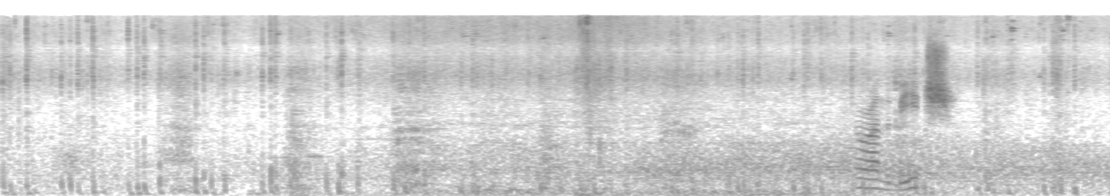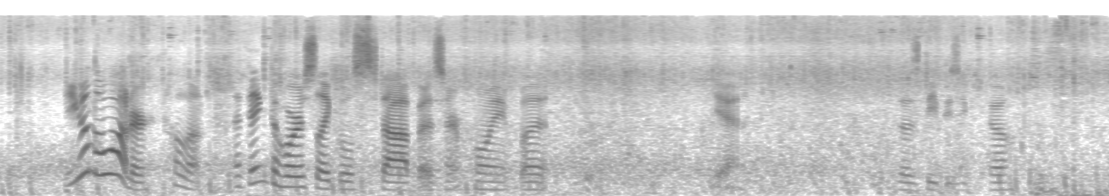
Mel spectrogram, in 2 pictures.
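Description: A horse gallops with rapid hoofbeats.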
